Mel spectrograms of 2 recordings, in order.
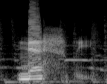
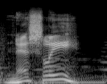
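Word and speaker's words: Nestlé: Nestle. – Why, how did I say it? – You said it with a T. – Nestle? – It's pronounced Nestle.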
